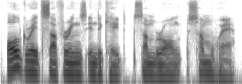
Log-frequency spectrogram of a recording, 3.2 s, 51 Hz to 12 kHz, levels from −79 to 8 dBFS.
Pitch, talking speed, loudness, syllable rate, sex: 95 Hz, 130 wpm, -19 LUFS, 5.2 syllables/s, male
